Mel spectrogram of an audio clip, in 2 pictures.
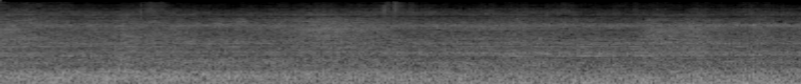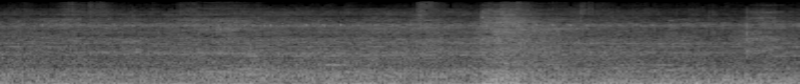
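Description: Steady low rumble and hum of a railway station standing nearly empty, with a constant broadband wash and a faint, brief bump of activity near the end, no voices.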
